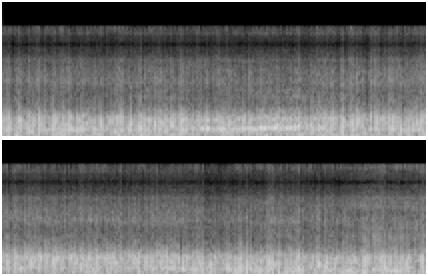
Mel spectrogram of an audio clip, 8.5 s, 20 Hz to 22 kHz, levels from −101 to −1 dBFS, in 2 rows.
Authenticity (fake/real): fake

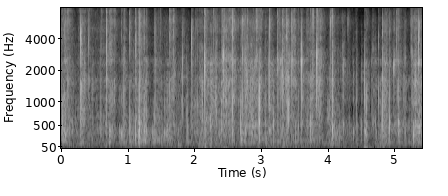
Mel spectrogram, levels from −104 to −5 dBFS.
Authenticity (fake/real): fake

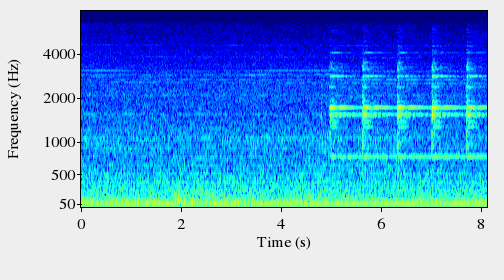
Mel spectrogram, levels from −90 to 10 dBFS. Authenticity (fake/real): real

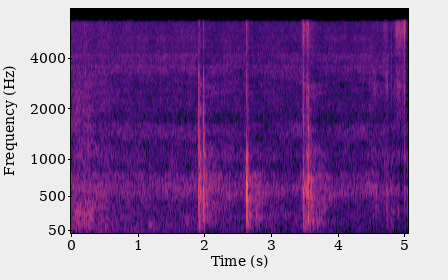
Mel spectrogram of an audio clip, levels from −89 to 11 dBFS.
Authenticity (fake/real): fake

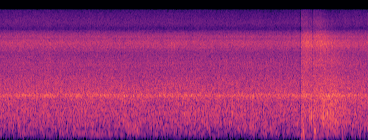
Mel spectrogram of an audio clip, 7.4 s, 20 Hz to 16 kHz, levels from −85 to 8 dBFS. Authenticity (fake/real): fake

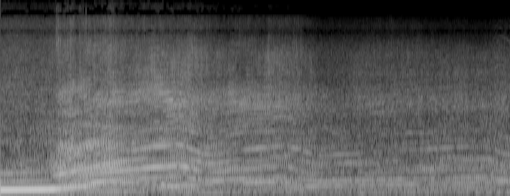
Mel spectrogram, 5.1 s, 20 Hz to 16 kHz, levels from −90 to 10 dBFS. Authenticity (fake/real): real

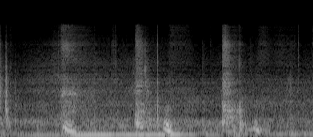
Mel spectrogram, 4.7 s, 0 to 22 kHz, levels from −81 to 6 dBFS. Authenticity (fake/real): fake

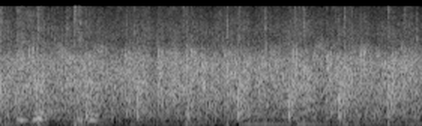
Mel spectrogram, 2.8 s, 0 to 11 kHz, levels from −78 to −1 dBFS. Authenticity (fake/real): real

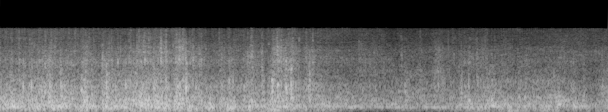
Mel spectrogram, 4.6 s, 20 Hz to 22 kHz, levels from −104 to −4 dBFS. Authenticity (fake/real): real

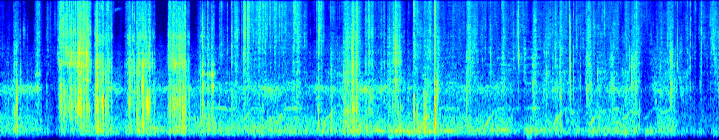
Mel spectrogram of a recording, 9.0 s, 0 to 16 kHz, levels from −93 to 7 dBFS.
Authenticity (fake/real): fake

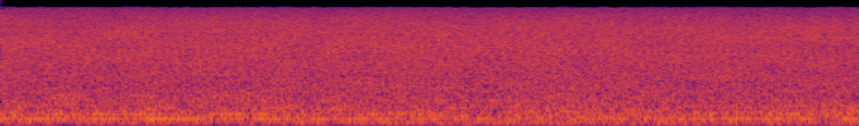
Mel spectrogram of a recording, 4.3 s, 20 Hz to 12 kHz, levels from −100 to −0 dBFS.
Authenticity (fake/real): fake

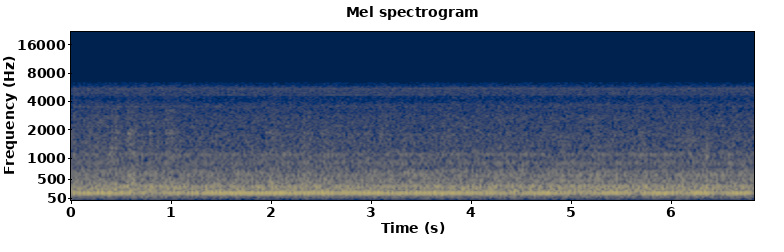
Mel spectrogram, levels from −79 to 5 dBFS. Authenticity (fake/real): real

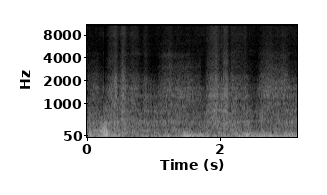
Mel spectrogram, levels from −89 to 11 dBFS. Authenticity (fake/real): fake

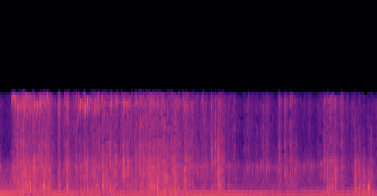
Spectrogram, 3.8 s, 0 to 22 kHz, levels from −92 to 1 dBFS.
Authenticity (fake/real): real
